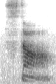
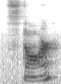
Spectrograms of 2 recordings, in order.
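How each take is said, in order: First: The final R sound is silent. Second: The final R sound is clearly pronounced. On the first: "but in British English, it's star" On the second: "In American English, it's star"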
